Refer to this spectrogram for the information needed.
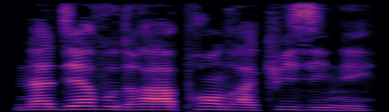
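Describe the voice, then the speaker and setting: A voice reading short phrases slowly and evenly for learners, carefully enunciated and repeated. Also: medium pitch, steady tone, a little mellow, clean tone, no room sound. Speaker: French phrase reader.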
